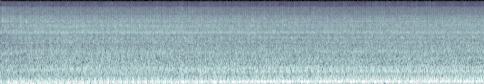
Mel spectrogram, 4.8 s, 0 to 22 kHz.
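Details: 1960 Oldsmobile Dynamic 88 V8, first start after sitting years and new 3/8 fuel line: deep, steady rumble at an even idle with no misses or knocks; normal idle.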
